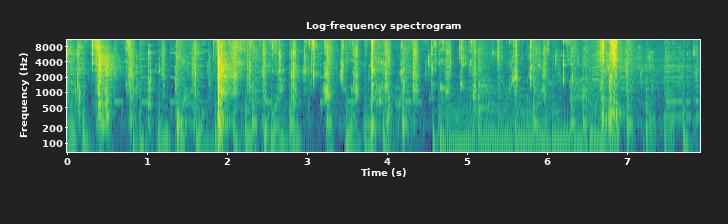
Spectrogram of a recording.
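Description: Close-miked eating sounds: chewing and wet mouth sounds, with a metal spoon clicking against a ceramic rice bowl as food is scooped, the sharpest click about two seconds in.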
